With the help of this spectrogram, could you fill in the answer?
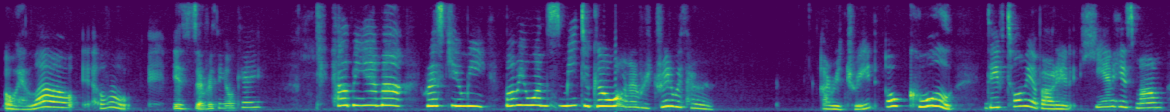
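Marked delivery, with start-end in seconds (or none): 4.1-8.9 put-on higher, louder child pleading; mock plea for rescue. Child begging her friend to rescue her from the retreat. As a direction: beg dramatically to be saved.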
